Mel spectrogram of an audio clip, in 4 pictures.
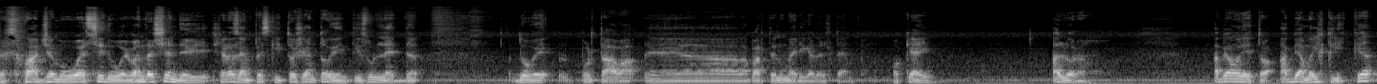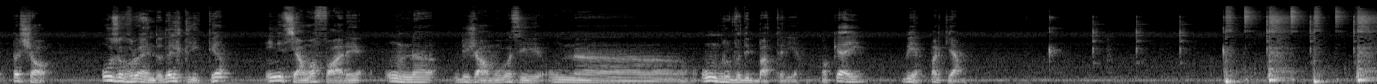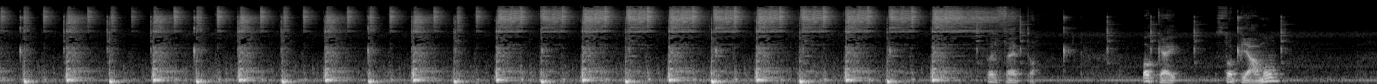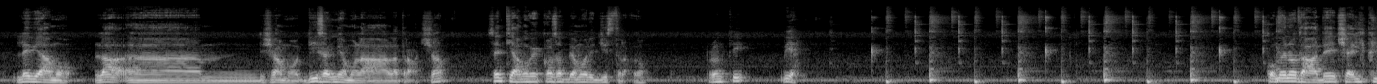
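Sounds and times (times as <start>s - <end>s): low electrical hum: 0.0s - 55.0s
click track: 24.2s - 25.8s, 37.3s - 40.5s, 49.5s - 54.0s
keyboard kick drum beat: 26.0s - 37.9s, 50.0s - 54.5s
hi-hat or cymbal: 26.0s - 38.7s, 50.0s - 54.6s.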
